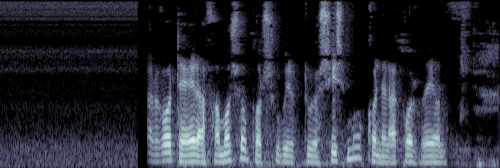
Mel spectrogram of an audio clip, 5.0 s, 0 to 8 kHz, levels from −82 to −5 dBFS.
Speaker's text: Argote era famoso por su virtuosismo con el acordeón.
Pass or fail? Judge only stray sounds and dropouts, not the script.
pass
